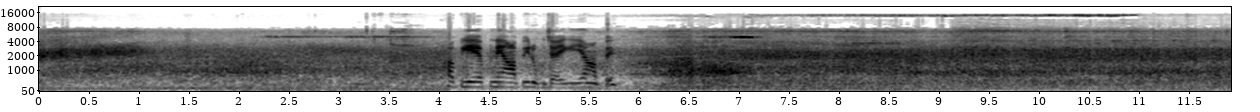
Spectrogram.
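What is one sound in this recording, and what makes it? A bus engine rumbles as the bus approaches and pulls up close by.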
